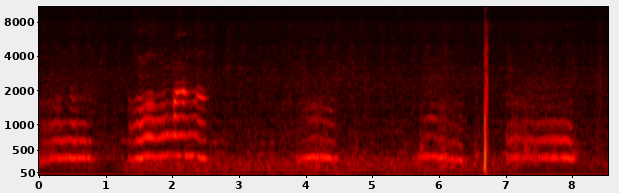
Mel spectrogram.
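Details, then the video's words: A cat in heat, massaged to calm it, utters repeated harmonic yowls, some arching up and down, with a single sharp click midway through. "KIZGINLIĞI GELEN KEDİ YE MASAJ YAPMAK"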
